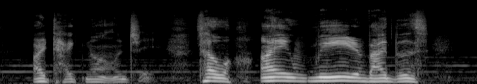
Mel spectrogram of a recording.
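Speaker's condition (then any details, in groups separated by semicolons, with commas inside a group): Cerebral palsy; slurred speech, slurring tongue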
